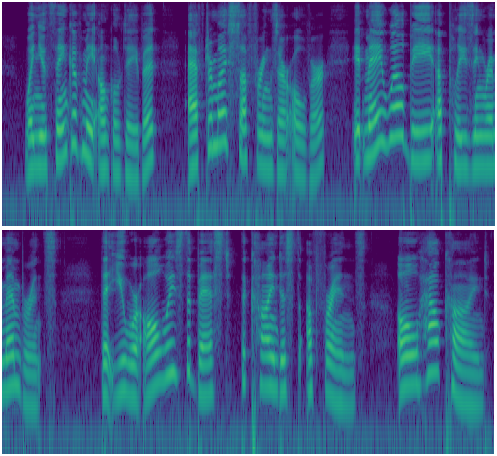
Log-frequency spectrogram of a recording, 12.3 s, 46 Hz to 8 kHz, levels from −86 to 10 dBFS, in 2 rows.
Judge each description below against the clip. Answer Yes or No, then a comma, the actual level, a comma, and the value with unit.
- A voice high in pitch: Yes, high, 195 Hz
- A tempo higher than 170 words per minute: No, average, 155 wpm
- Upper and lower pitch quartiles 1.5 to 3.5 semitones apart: No, average, 4.4 semitones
